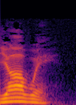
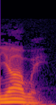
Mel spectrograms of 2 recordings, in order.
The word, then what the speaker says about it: Yahweh: and it is often written as Yahweh. The Old King James, in certain occurrences, it was written as Jehovah, which is probably a far less likely pronunciation than Yahweh.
